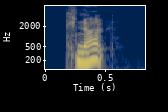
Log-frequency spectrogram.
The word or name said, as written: knold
